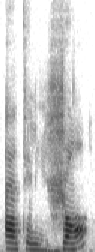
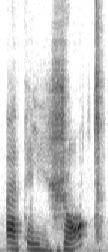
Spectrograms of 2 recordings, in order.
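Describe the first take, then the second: First: Intelligent ending on the nasal vowel, no T; French masculine intelligent, final T dropped; silent T. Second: Intelligente with the final T clearly sounded; French feminine intelligente, T heard at the end; pronounced T. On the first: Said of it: "You do not pronounce the T". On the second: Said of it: "You will pronounce a T". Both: Shown as a demonstration.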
